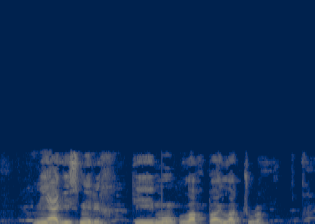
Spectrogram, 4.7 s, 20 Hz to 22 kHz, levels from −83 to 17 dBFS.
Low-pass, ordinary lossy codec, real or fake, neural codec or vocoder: 7.2 kHz; MP3, 48 kbps; real; none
